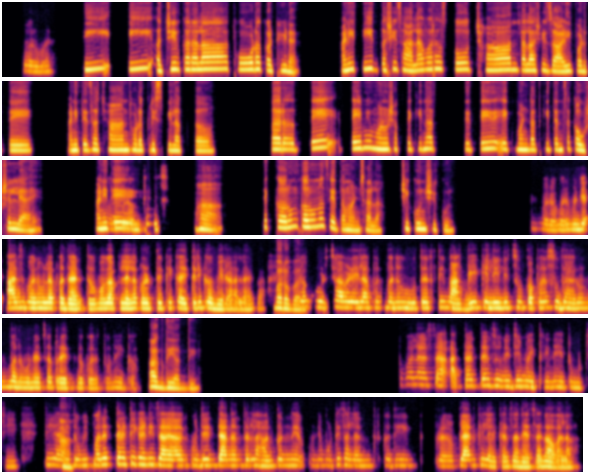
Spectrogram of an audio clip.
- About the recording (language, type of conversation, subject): Marathi, podcast, लहानपणीची आठवण जागवणारे कोणते खाद्यपदार्थ तुम्हाला लगेच आठवतात?
- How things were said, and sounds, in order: other background noise; in English: "क्रिस्पी"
